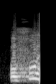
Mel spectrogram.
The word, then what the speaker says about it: کفو: کیوں یہ لفظ عربی کا یہی ہے, کفو ہے عربی کا تلفظ, ٹھیک ہے.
